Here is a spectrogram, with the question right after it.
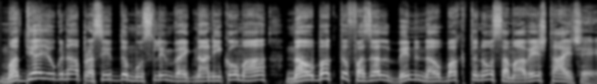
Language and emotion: Gujarati, neutral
